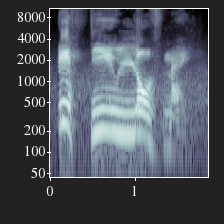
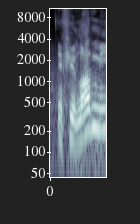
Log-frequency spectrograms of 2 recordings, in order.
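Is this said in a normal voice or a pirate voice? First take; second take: pirate; normal. First: It is said in a growling pirate voice. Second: It is said in a plain, ordinary voice. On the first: "like Jesus was somehow a pirate. Arr" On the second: "I remember reading that"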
